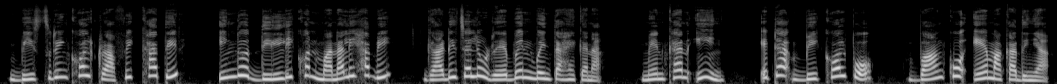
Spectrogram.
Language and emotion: Santali, disgusted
